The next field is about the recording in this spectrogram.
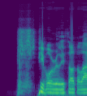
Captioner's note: pfft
